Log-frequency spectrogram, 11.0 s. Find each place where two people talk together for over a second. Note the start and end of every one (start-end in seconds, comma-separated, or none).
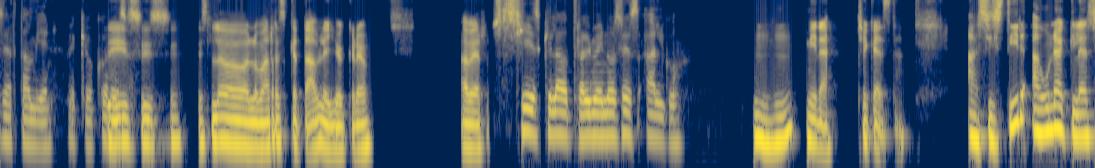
none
